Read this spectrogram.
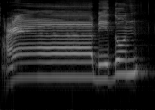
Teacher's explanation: ऐन हुरूफ मुस्तफ़ला से है तो यहाँ पर इसकी अदायगी हम बारीक करेंगे, लेकिन ऐन को हलक के दरमियान वाले हिस्से से अदा करेंगे। आबिदुन, इसको अलिफ मद्दा की वजह से हम लंबा कर रहे हैं, ऐन अलिफ ज़बर आ को हम लंबा करके पढ़ेंगे।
